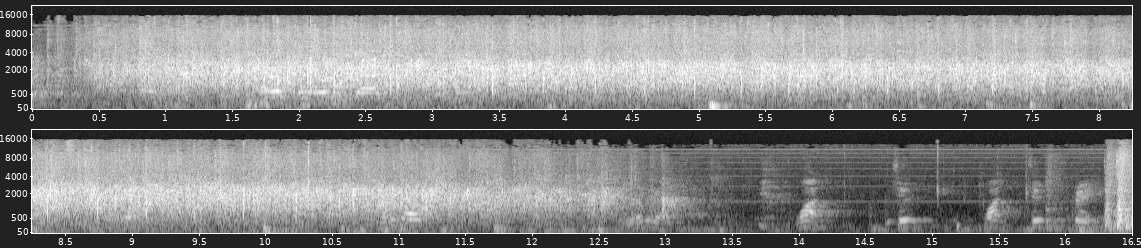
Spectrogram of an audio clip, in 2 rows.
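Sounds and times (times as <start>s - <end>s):
audience applause welcoming a performer on stage: 0.0s - 13.1s.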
